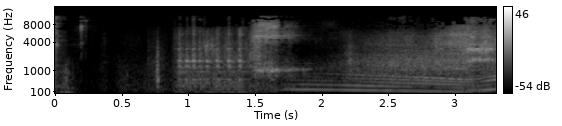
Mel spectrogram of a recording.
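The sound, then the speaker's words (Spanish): A car crash in an action film: a car tumbles over and lands on its roof with a sharp impact, followed by scraping and clattering, then a sustained tonal whine that rises steadily in pitch. “Cae y da vueltas de campana. Queda sobre el techo.”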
